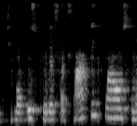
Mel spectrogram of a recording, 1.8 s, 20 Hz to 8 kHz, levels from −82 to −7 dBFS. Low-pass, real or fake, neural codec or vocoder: 7.2 kHz; real; none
